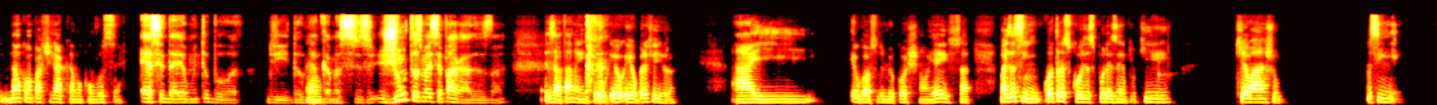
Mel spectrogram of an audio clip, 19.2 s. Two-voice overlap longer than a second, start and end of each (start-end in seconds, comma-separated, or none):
none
